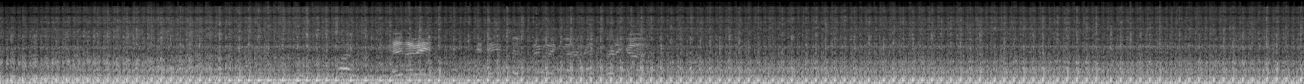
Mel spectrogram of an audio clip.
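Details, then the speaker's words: Moto Guzzi 850T café racer, first start after full custom build with new points and condensers fitted to cure a no-spark fault; lumpy but even V-twin idle with a steady loping beat, no misses or clatter, running cleanly. "Yes, folks. It's back. It runs."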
